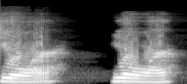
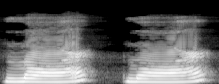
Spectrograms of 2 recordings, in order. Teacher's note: your with the vocalic o r on the end of that word or so o plus ER or or so your and also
